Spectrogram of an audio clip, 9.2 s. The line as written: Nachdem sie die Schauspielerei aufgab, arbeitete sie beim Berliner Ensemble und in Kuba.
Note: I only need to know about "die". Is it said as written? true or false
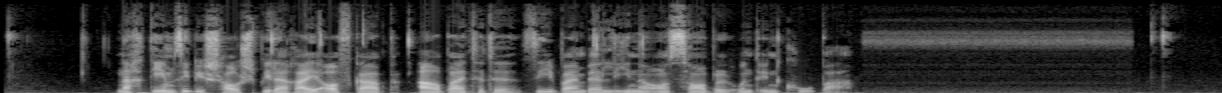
true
